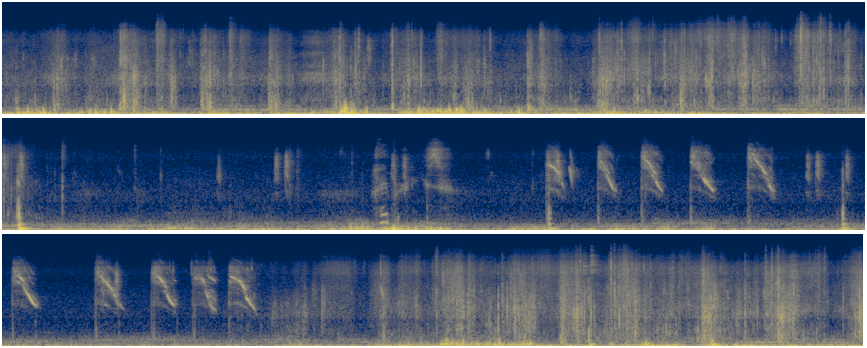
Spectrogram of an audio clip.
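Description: Footsteps crunch and scuff on dry, gravelly ground outdoors.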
